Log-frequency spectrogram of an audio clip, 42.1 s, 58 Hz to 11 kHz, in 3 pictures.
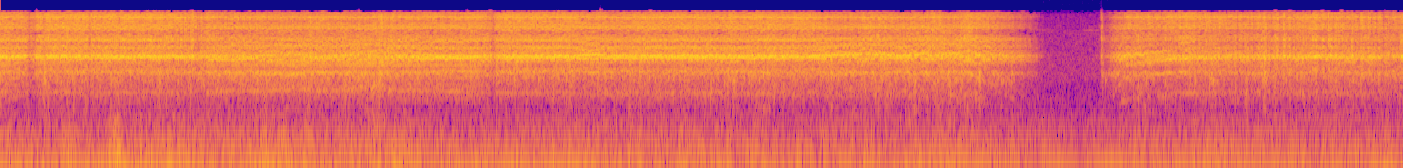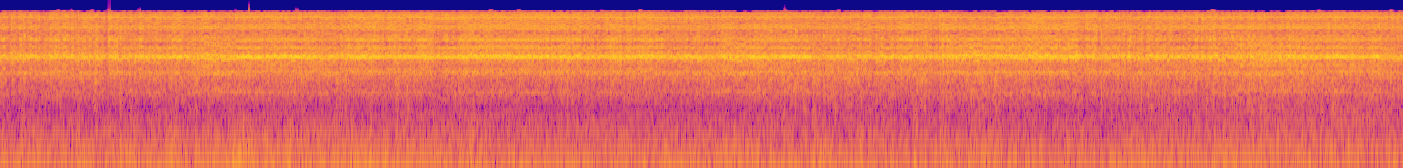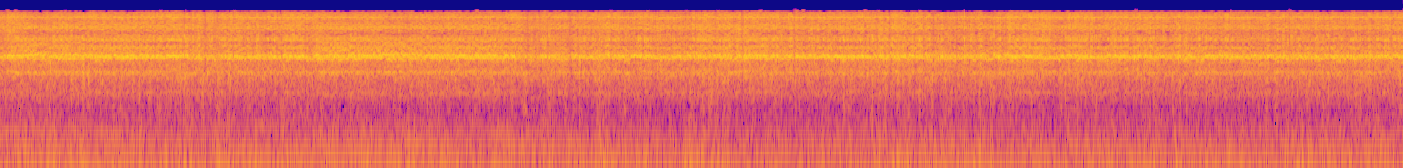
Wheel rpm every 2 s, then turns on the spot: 160, 160, 160, 160, 140, 40, 160, 160, 160, 160, 160, 160, 160, 160, 160, 160, 160, 160, 160, 160, 160.
none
